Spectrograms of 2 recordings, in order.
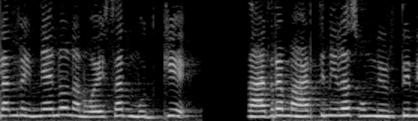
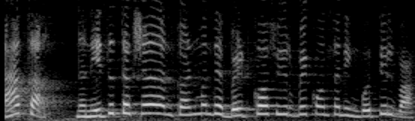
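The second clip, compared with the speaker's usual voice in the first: mocking the daughter-in-law; 6 semitones higher than usual. Mother-in-law mimics lazy daughter-in-law demanding bed coffee. Spoiled wife voiced.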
